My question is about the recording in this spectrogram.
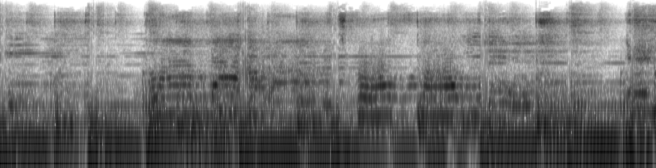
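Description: Live band playing a song: a man sings the lead over strummed archtop acoustic guitar and banjo, with steady bass notes underneath.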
